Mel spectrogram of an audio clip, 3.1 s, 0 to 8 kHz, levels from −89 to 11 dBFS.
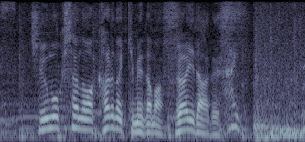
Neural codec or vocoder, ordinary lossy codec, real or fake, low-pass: codec, 16 kHz, 8 kbps, FunCodec, trained on Chinese and English, 25 frames a second; none; fake; none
